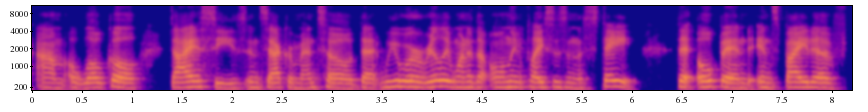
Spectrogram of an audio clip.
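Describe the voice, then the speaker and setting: Her voice is smooth and medium-pitched. As a guest in a conversational interview, the middle-aged Danish doctor and researcher describes her background chattily, often saying um and starting over.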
